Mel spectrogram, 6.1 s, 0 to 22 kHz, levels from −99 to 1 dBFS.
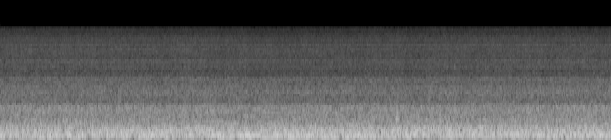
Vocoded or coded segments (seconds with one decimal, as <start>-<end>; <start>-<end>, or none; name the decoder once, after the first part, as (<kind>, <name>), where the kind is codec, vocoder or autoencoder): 2.1-3.0 (autoencoder, DAC-VAE)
